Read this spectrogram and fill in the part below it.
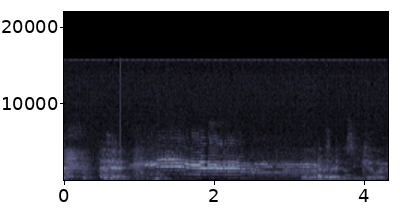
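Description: A little girl squeals and chatters in a high voice.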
